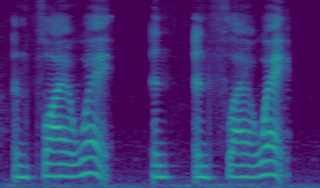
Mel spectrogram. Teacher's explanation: Fly away 同样做连读加音 and 尾部的省掉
